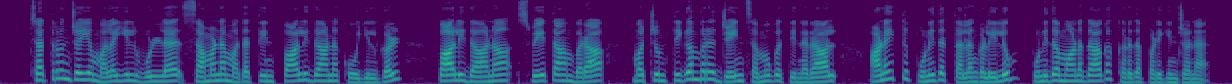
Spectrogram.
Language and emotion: Tamil, neutral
